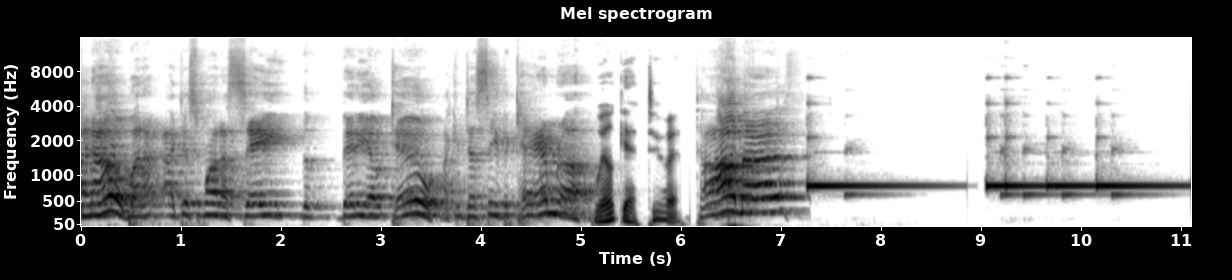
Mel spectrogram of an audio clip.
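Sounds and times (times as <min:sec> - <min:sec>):
speech: 0:00.1 - 0:07.2
doorbell ringing at front door: 0:07.3 - 0:11.0.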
